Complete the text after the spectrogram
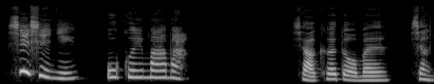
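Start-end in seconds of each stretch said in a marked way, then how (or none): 0.1-1.9 put-on high, polite child voice; small creature's high voice; little tadpoles. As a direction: thank her as a little tadpole. Tadpoles thank mother turtle.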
